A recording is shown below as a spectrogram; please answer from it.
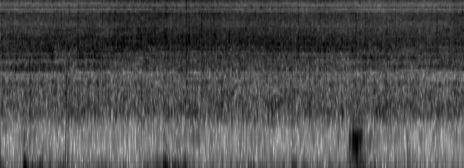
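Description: Minced garlic and chopped jalapeños cook in a hot pan with a steady, close hiss and sizzle that holds evenly throughout, with no voices over it.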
